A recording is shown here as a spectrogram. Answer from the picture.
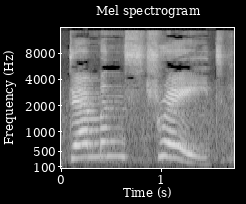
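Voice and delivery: teacher drilling "demonstrate" slowly, vowel as in "den"; "demonstrate" said slowly with "de" as "deh". Shown as a demonstration. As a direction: stretch out "demonstrate", first vowel an open e. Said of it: "Let's try to repeat these words".

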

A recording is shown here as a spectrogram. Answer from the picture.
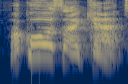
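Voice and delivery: a hint of big friendly Hagrid refusing; light Hagrid voice, firm no.

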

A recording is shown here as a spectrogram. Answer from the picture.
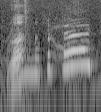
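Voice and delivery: high, loud panicked shout; panicked yell. Real, not acted. Panicked yelling in game.

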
